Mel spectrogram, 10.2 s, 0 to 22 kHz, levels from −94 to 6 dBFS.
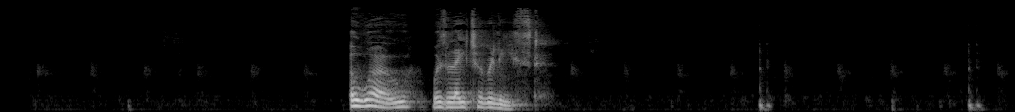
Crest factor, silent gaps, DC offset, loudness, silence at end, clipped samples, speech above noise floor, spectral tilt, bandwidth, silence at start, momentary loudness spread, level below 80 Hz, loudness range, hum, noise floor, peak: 24 dB; none; under 0.1%; -23 LUFS; 0.45 s; under 0.1%; 61 dB; -7 dB/octave; 15.5 kHz; 3.5 s; 19 LU; -78 dBFS; 9 LU; none; -85 dBFS; -6 dBFS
